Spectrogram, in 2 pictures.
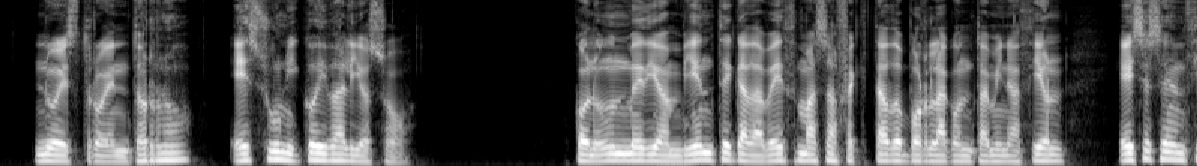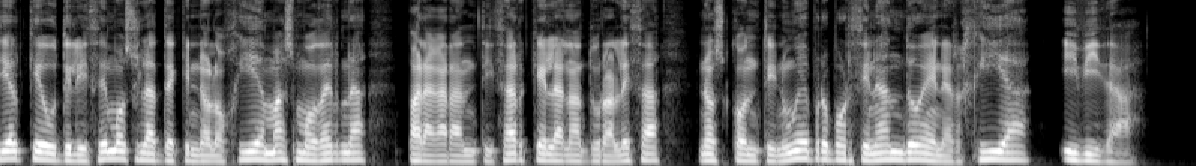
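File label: spanish male narration; voice demos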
